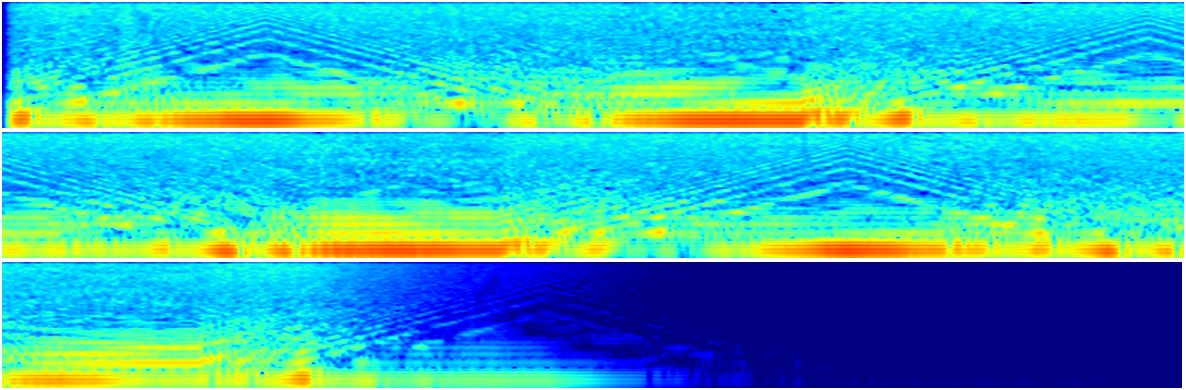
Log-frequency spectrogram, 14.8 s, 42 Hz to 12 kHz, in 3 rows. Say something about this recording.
Dirty Phaser - C2
This is a sample from my Q Rack hardware synth. It is part of the "Q multi 008: Dirty Phaser" sample pack. The sound is on the key in the name of the file. A hard lead sound with added harshness using a phaser effect.
electronic, multi-sample, synth, hard, phaser, lead, waldorf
